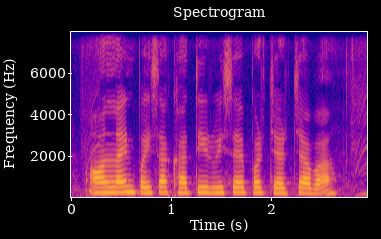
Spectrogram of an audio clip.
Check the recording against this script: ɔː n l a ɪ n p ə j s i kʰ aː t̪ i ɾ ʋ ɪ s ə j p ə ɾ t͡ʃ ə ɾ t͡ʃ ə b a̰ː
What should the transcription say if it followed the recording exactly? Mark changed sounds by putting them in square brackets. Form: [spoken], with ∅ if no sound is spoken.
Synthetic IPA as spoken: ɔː n l a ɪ n p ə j s [a] kʰ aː t̪ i ɾ ʋ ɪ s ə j p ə ɾ t͡ʃ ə ɾ t͡ʃ [a] b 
